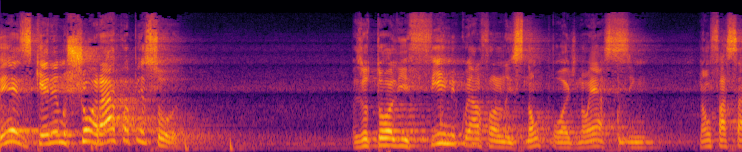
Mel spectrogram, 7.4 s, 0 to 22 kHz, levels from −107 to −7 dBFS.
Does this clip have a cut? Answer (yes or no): no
